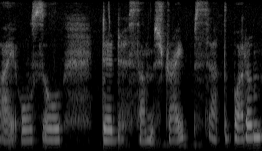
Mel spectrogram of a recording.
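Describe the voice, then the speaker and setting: A soft-spoken woman at a very slow pace. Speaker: video creator. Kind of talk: casual show-and-tell. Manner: calm.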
